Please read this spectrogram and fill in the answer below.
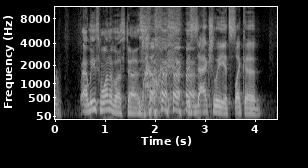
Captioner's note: laughs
